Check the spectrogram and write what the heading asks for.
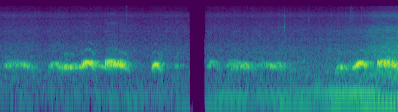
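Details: Spotted dove calling with soft, mellow coos in repeated phrases of two or three notes, with the middle note stronger and slightly rising, then a short pause and more coo phrases, with a faint low hum behind.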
